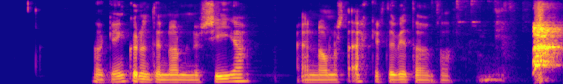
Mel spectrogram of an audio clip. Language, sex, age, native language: Icelandic, male, 30-39, Icelandic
